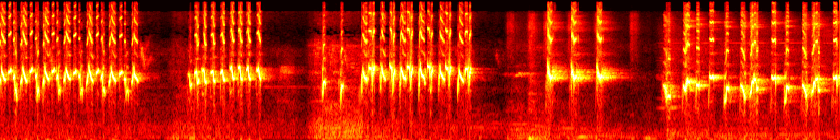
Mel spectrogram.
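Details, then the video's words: Yellow-vented bulbul delivering long rolling song as a lure for other bulbuls: fast trilled series of bright, buzzy-edged notes in separate bursts, separated by short quiet gaps, ending in looser chirps. "trucukan gacor ROPEL PANJANG buat pancingan trucukan agar bunyi"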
